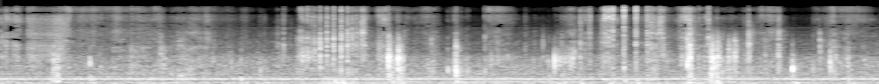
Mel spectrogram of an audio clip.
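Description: Fingertips flip and riffle the cream paper pages of a small book with a brown leather-like cover, lying open on a wooden table. Soft, crisp paper rustles and quick flicks come in short bursts over a faint, steady low hum.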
